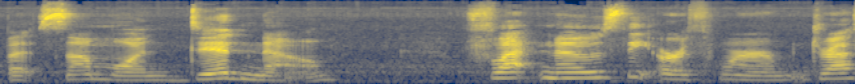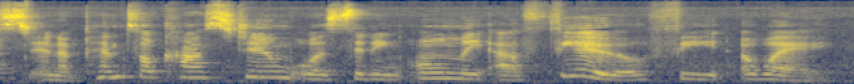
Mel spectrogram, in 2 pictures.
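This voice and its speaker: A woman reading a children's story aloud in an expressive, lively storytelling way. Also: medium pitch, takes it slowly, slight background noise.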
